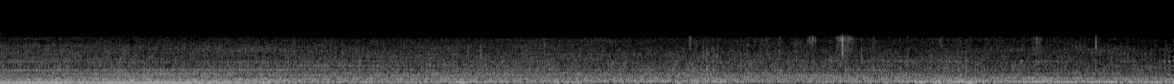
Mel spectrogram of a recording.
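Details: 2003 Nissan Murano idling with a low, uneven rumble and faint sharp ticks over the top; cause unclear; abnormal engine noise.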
